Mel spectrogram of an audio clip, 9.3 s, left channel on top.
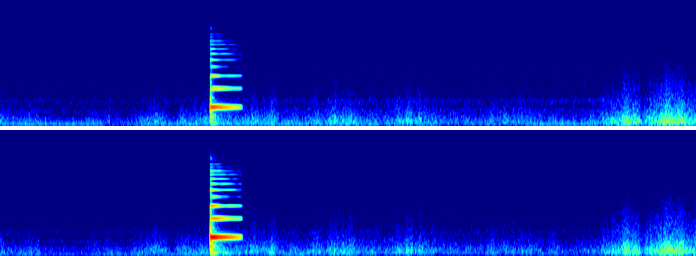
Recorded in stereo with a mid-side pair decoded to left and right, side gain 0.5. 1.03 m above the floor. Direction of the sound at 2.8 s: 45° right.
